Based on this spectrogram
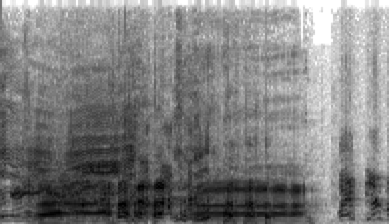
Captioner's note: all laughing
